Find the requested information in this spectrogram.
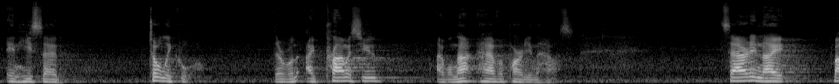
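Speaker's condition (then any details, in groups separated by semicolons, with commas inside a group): No condition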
